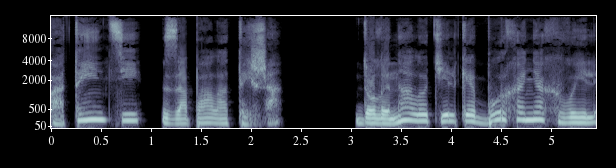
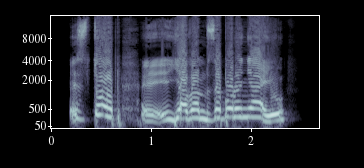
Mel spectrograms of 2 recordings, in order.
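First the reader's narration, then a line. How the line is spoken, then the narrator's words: Panicked shriek. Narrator (Ukrainian): панічно заверещав дядько Вернон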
